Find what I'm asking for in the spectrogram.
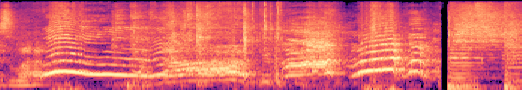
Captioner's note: laughing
